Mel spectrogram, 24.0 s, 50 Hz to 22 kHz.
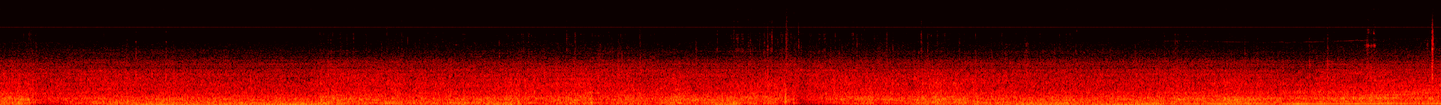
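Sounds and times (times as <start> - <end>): tyre and road rumble: 14.0 - 24.0
car engine drone: 16.4 - 24.0.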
